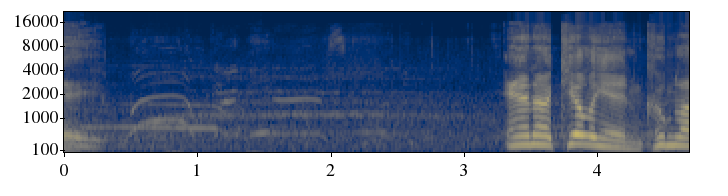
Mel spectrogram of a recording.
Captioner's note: audience cheers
